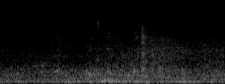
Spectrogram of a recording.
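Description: Room tone of a large playing hall: a steady low hum with a faint haze of background noise, and two light clicks about a second in.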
